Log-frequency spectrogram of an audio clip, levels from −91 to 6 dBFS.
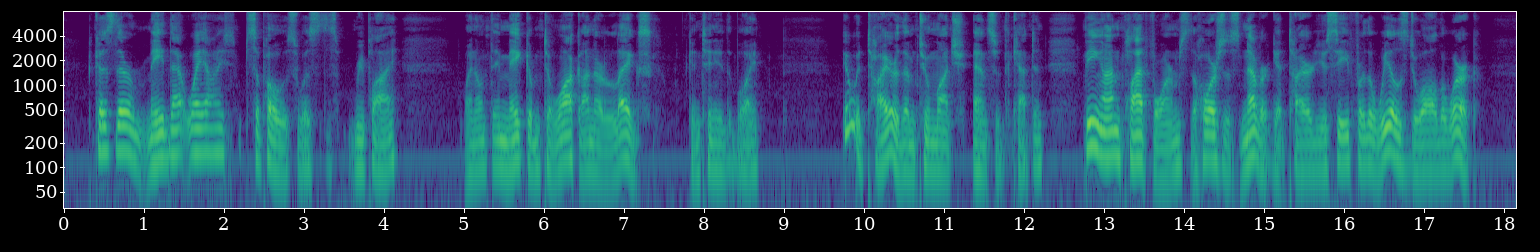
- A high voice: No, low, 110 Hz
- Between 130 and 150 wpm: No, average, 160 wpm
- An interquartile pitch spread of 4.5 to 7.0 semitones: Yes, average, 5.0 semitones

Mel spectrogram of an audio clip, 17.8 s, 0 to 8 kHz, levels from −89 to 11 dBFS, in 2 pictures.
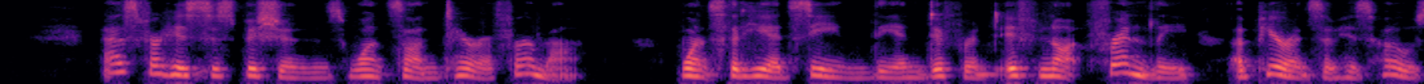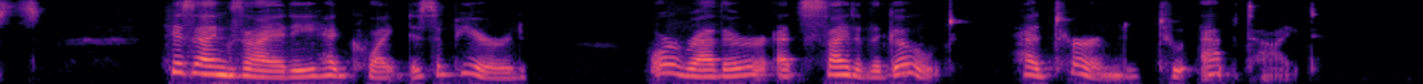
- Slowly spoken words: Yes, slow, 130 wpm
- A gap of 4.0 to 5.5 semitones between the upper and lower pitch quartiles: Yes, average, 5.0 semitones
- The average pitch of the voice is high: Yes, high, 210 Hz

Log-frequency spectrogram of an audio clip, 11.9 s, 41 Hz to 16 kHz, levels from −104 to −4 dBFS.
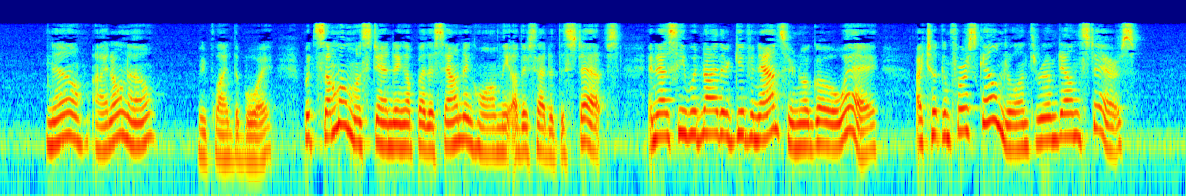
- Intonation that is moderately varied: No, wide, 5.8 semitones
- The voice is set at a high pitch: Yes, high, 215 Hz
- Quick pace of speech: Yes, fast, 215 wpm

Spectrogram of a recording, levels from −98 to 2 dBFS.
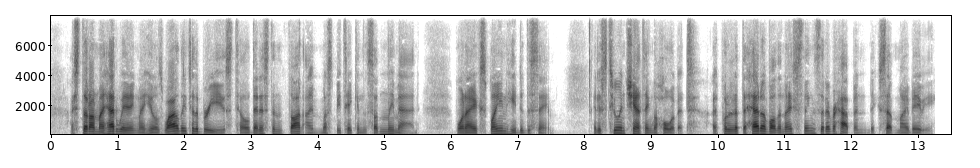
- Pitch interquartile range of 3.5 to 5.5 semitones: Yes, average, 4.2 semitones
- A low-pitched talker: Yes, low, 130 Hz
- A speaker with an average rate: No, fast, 240 wpm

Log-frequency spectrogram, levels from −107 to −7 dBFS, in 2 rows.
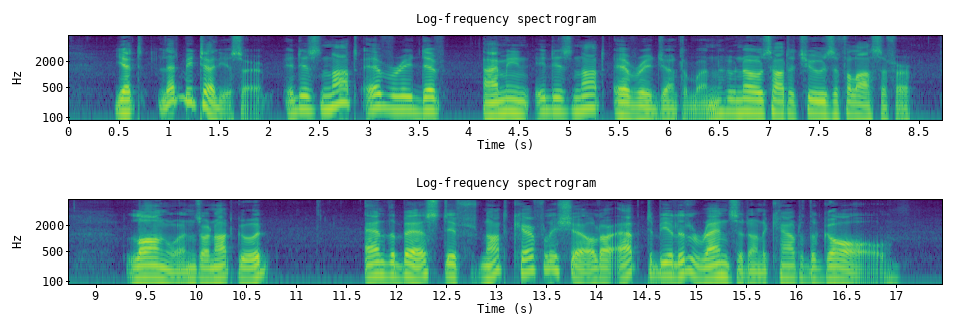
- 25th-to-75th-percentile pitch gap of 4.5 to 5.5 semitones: Yes, average, 5.0 semitones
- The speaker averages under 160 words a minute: No, average, 165 wpm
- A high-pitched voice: No, low, 120 Hz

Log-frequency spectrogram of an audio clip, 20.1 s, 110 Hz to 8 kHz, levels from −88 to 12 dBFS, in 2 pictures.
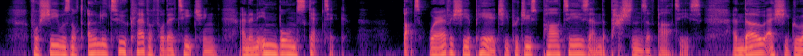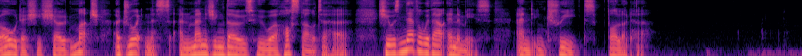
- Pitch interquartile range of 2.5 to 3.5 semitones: No, average, 5.3 semitones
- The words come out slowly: No, average, 160 wpm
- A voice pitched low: Yes, low, 110 Hz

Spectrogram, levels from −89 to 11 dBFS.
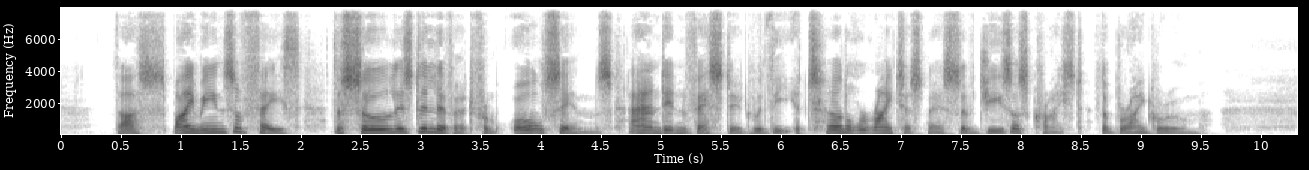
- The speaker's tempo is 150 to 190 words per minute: No, slow, 135 wpm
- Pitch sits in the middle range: Yes, medium, 145 Hz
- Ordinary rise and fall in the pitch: No, wide, 7.8 semitones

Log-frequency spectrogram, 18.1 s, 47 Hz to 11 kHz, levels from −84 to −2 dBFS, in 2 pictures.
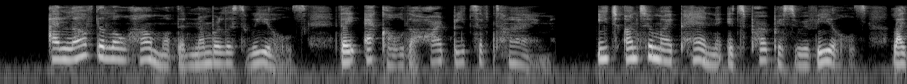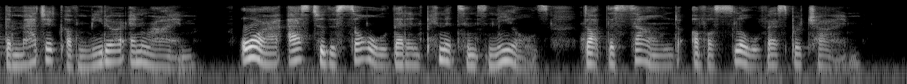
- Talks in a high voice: No, medium, 180 Hz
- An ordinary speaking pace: Yes, average, 155 wpm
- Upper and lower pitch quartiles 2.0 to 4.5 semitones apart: No, wide, 5.4 semitones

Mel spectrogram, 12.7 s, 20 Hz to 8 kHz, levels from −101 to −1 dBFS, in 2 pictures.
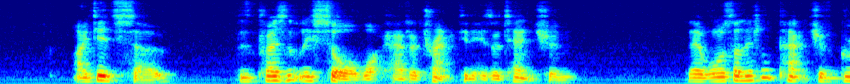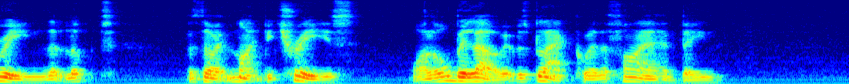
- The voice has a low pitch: Yes, low, 115 Hz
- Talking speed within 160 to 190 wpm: Yes, average, 175 wpm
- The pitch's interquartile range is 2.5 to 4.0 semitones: No, wide, 5.4 semitones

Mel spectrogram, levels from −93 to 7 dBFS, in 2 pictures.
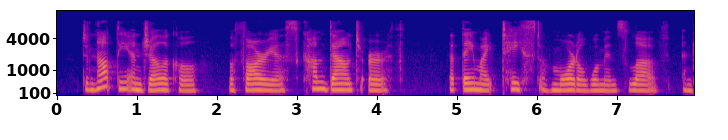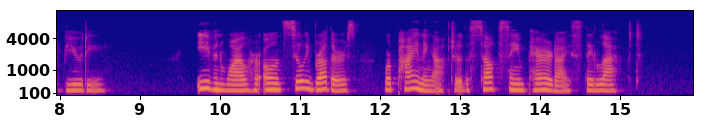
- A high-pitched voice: Yes, high, 195 Hz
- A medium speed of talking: No, slow, 130 wpm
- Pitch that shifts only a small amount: Yes, narrow, 1.9 semitones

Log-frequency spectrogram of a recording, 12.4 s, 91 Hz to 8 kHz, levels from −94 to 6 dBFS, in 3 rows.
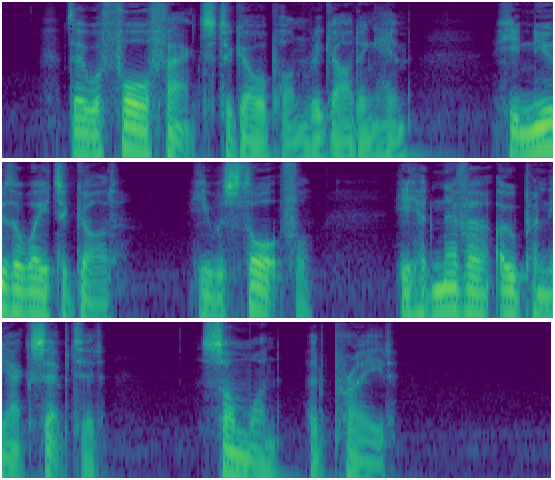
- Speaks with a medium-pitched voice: No, very low, 85 Hz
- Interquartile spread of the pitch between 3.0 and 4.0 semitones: No, average, 5.1 semitones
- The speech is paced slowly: Yes, slow, 130 wpm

